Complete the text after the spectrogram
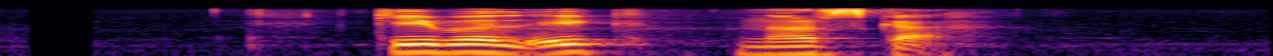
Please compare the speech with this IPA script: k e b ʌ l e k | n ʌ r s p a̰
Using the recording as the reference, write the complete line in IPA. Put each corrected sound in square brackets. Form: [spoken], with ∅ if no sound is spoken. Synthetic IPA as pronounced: k e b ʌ l e k | n ʌ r s [k] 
